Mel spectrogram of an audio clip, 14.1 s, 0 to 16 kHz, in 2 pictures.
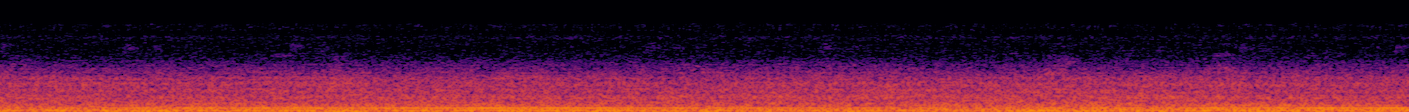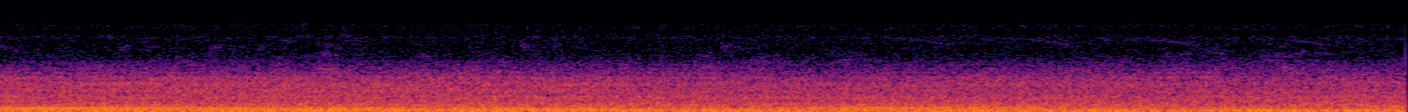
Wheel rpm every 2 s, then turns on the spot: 0, 0, 0, 0, 0, 0, 0.
none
